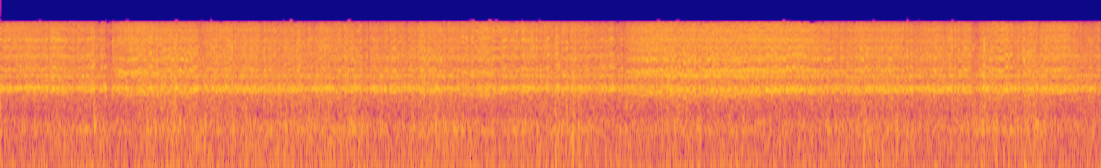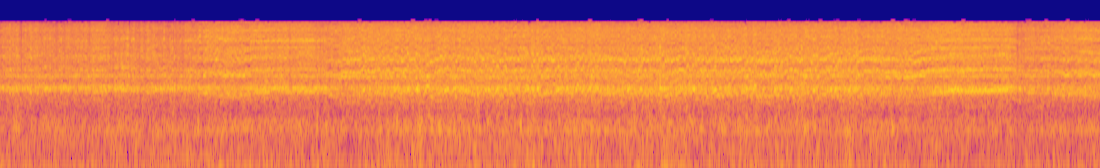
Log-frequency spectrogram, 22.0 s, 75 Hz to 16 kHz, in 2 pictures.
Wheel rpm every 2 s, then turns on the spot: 230, 230, 230, 220, 230, 230, 230, 210, 190, 190, 210.
none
